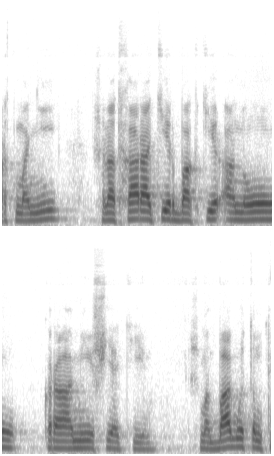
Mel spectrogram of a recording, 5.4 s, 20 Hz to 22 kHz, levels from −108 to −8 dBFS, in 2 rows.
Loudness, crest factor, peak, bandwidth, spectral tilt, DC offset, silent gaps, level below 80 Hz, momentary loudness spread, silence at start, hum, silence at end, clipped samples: -46 LUFS; 18 dB; -28 dBFS; 9.8 kHz; -9 dB/octave; under 0.1%; none; -80 dBFS; 13 LU; 0 s; none; 0.1 s; under 0.1%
